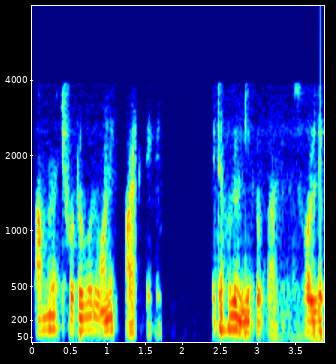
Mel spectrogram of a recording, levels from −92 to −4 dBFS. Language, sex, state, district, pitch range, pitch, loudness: Bengali, male, West Bengal, Kolkata, 85-115 Hz, 100 Hz, -24 LUFS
